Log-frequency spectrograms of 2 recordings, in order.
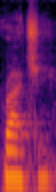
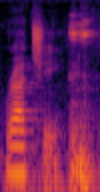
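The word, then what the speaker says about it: Rache: And how do you pronounce that? Rachi. Rachi.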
